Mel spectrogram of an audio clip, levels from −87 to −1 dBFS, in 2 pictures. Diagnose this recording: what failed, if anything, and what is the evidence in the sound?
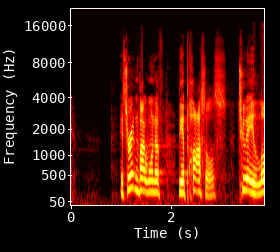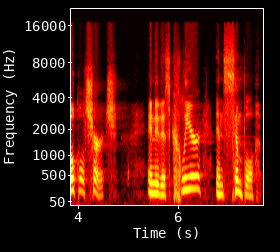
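Sample clock jitter in the converter, from 3.65 s after "the apostles to a": a wobbling clock mistimes samples, adding roughness on loud, bright speech.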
